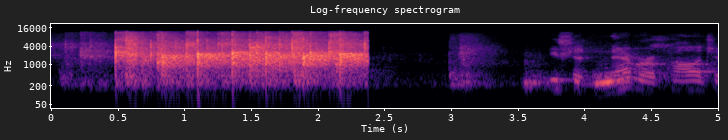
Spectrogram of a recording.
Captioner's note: applause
